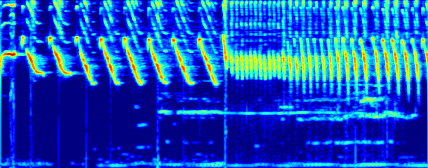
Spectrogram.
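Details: Young canary learning its song, starting to roll long: a series of steep downslurred whistles about every quarter second, then a fast, even, extended rolling trill to the end.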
